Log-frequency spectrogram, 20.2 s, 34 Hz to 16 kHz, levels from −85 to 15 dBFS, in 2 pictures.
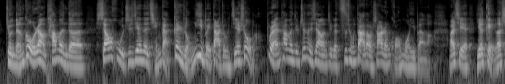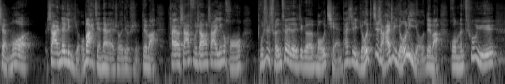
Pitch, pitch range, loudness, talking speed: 145 Hz, 120-180 Hz, -25 LUFS, 290 characters per minute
